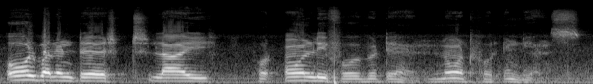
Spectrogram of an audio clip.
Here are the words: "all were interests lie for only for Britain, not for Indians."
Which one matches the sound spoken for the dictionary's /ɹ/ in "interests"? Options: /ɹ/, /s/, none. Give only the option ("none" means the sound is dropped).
none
